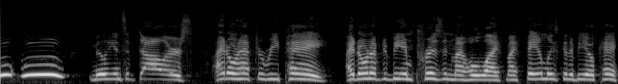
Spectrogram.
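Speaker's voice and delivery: overjoyed, pumped, excited whooping cheer. Telling the parable, voicing the forgiven servant, acting out a rejoicing servant. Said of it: "he's rejoicing, he's pumped".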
